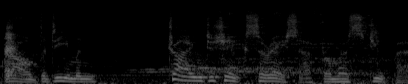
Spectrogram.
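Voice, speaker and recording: A woman's voice: very deep voice, moderate pace. A woman reading scripted storybook narration for a game, voicing the dialogue as she goes. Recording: behind game music. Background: game music.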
